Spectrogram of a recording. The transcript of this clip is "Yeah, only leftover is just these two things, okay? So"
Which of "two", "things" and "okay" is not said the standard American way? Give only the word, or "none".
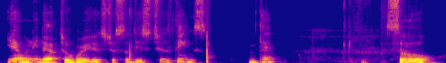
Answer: none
